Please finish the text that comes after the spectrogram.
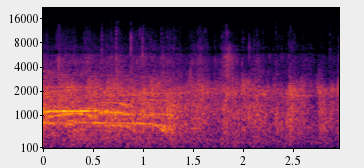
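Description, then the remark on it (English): A crowd applauds steadily for about three seconds in support of a woman called up to the front, a dense wash of clapping that stays fairly loud throughout with a brief whistle-like tone near the start. “Can we give her some support and a round of applause?”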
